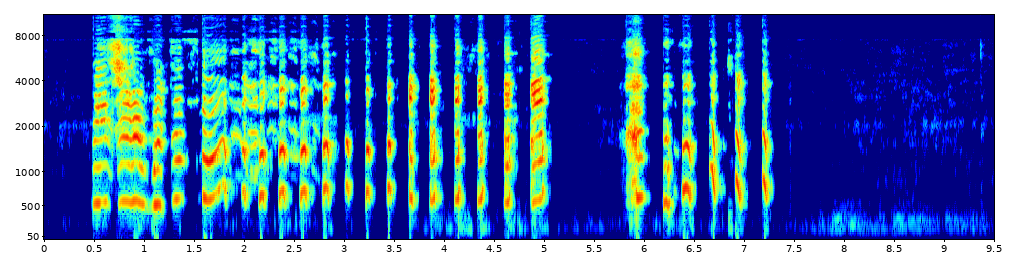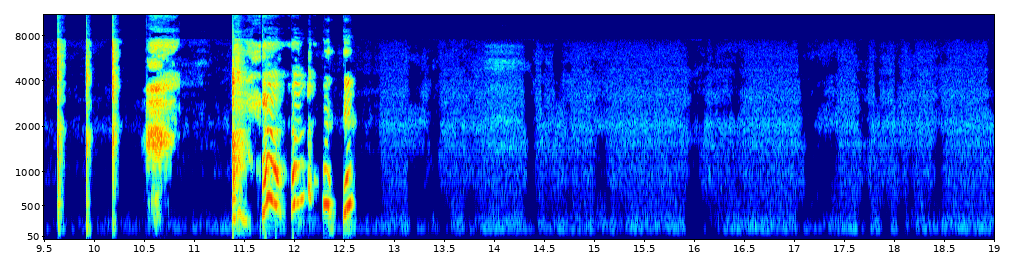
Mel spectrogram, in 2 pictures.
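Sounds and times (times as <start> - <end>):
woman laughing hard: 1.2 - 5.0, 5.8 - 7.3, 11.4 - 12.6
hand claps: 9.6 - 10.2.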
